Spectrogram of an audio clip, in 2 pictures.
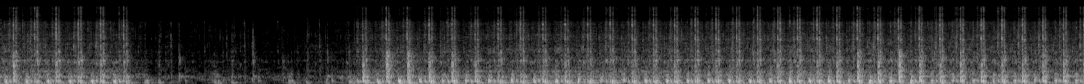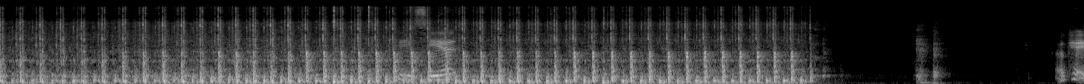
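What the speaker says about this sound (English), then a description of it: "Hear that noise? That means my needle is getting stuck in my nipple and pulling the nipple up with the needle." A chainstitch embroidery machine runs steadily for about twenty seconds, its rapid mechanical stitching rhythm loud and close, with the needle catching and sticking in a clogged nipple, then the motor stops and a pause follows.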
